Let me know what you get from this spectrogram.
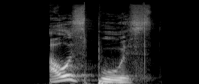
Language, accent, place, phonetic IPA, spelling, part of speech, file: German, Germany, Berlin, [ˈaʊ̯sˌbuːst], ausbuhst, verb, De-ausbuhst.ogg
- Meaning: second-person singular dependent present of ausbuhen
